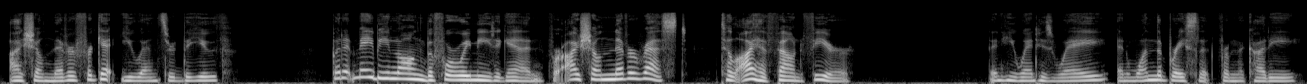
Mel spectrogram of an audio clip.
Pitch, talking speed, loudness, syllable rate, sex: 190 Hz, 180 wpm, -16 LUFS, 4.9 syllables/s, female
